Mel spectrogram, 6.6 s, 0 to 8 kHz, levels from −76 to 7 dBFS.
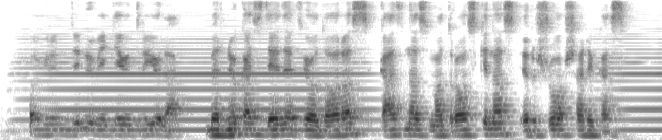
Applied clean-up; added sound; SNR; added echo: none; Bowed string instrument; 13 dB; reverberation time 0.3 s.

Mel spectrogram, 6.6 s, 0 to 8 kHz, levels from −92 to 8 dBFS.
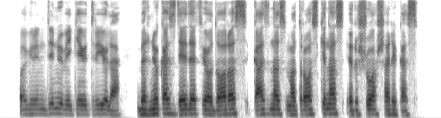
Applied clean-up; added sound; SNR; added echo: none; none; none; none.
